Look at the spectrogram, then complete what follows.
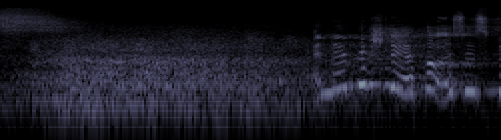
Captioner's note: audience laughing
